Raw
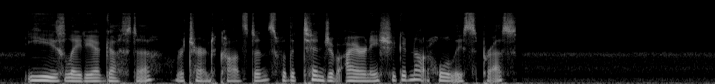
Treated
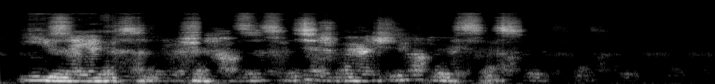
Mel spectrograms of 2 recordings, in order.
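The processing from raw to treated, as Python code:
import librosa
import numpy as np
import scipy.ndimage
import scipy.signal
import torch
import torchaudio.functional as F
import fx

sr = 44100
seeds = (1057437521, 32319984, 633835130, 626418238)

p1 = fx.phase_scramble(x, sr, seeds[0], window_ms=200)
p2 = fx.level_steps(p1, sr, step_db=15)
p3 = p1 + F.gain(torch.from_numpy(p2), 2.0).numpy()
p4 = scipy.signal.sosfilt(scipy.signal.butter(2, 50.0, 'highpass', fs=sr, output='sos'), p3)
p5 = fx.tilt_shelf(p4, sr, db=-6.5, hz=710.0)
p6 = p5 + fx.echo_banded(p5, sr, ms=896, feedback_pct=53, hz=650.0, wet_db=-10.0, dry=0)
p7 = fx.phaser_stages(p6, sr, stages=2, low_hz=250.0, high_hz=1300.0, hz=2.1, feedback_pct=35)
p8 = fx.rider(p7, sr, range_db=10, speed_s=2.0)
p9 = fx.spectral_expand(p8, sr, expansion=1.5)
y = F.gain(torch.from_numpy(p9), 5.0).numpy()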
